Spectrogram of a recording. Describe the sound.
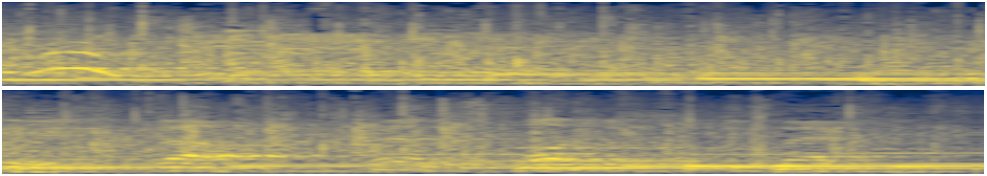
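An audience at the Crystal River Church of God applauds steadily for several seconds, giving the Lord Jesus a round of applause: dense clapping while voices cheer and call out over sustained musical tones underneath.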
